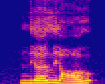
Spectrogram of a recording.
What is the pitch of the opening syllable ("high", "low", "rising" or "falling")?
rising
